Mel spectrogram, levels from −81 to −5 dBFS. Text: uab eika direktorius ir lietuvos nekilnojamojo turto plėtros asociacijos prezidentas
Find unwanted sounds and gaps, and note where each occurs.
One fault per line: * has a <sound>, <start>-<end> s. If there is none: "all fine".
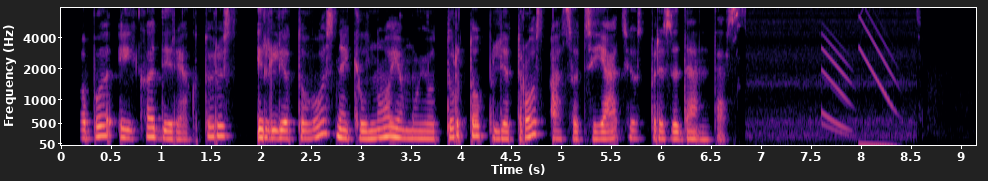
* has a chirp, 7.6-8.4 s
